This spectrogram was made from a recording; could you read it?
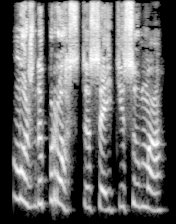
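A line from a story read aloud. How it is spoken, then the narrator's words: Shouting mother. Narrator (Russian): закричала матушка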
